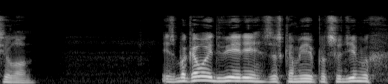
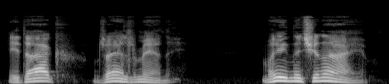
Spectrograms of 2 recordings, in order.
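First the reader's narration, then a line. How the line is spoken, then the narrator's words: Serious, heartfelt, quiet voice. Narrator (Russian): Свое вступительное слово Лоутон произнес очень серьезно, проникновенным, тихим голосом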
